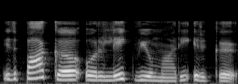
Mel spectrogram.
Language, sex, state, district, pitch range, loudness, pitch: Tamil, female, Tamil Nadu, Nilgiris, 190-230 Hz, -15 LUFS, 205 Hz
